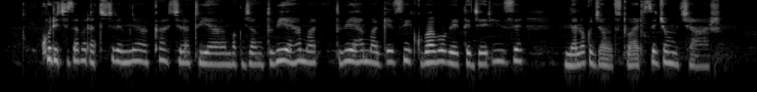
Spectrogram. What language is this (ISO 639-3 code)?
cgg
